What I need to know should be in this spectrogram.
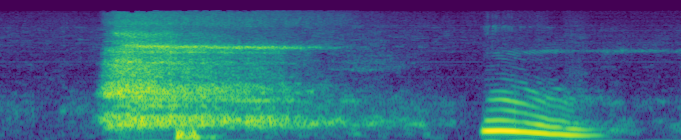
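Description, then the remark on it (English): A single yawn during a session: a long, breathy open-mouthed inhale followed by a short voiced exhale that slides downward in pitch, then quiet. “For all the listeners out there, this is a pretty normal thing to happen in a session, a lot of yawning.”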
